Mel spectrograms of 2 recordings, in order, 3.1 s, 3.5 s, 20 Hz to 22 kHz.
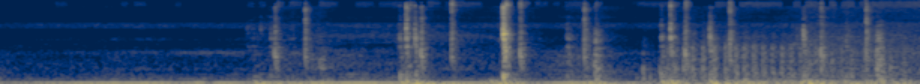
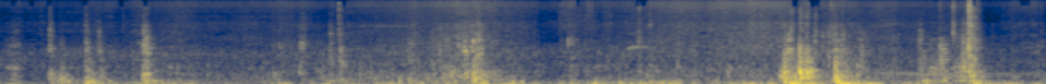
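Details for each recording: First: Mazda MX-5 with aftermarket automatic roll-up window controller installed: only quick clicks with each switch press over a low steady hum, no motor whir; window doesn't move after the top cycle, controller malfunctioning. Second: Mazda MX-5 with an aftermarket MX5 Things automatic roll-up window controller: smooth electric motor whine for a couple of seconds as both windows close fully and stop cleanly; correct operation this time, although other attempts behaved inconsistently.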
